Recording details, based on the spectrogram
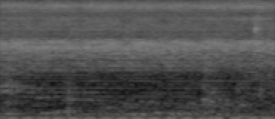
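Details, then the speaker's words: Steady high-pitched buzzing whir with fine rapid ticking; electric microneedling pen running during facial treatment, needle depth dialed. "so as i'm doing this i'm also able to dial up on how deep i'm going with the needle"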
